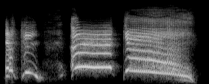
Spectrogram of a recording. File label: Male Imp Play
